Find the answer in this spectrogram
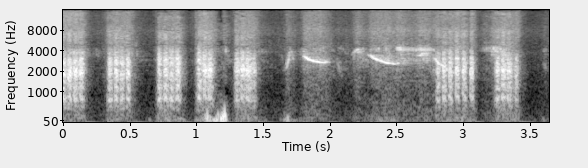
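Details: Streak-eared bulbul lure recording, 2022: soft husky chattering notes with a few clear descending whistles in the middle, at lower volume.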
